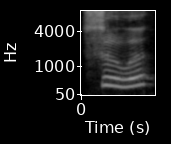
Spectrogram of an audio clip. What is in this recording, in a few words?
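"сылы", Komi, female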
